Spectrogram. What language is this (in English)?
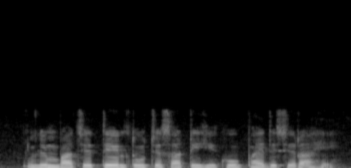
Marathi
